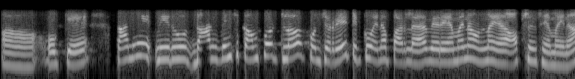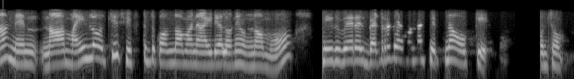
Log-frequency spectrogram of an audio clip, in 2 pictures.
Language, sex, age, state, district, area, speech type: Telugu, female, 30-45, Andhra Pradesh, Sri Balaji, rural, conversation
